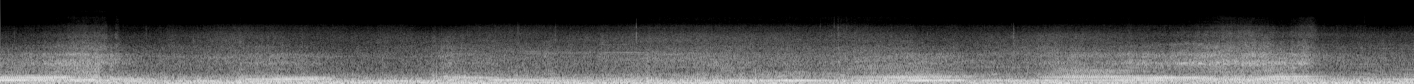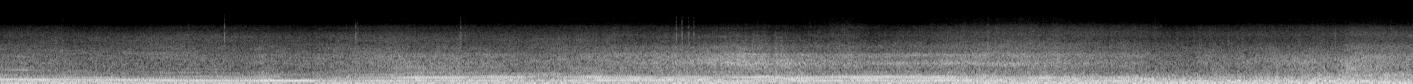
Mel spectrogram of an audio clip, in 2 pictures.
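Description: Porsche 718 S's turbocharged 2.5-litre flat-four running at speed, its pitch rising and falling and stepping as the car accelerates, lifts off and changes gear. Underneath is a steady low rumble.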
